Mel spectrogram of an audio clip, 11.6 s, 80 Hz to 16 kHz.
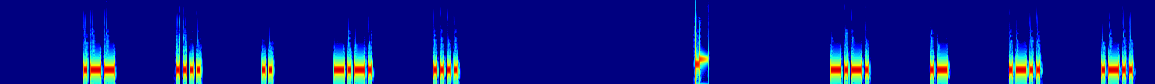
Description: Morse code, heard as a keyed tone, about 35 wpm, spaced as for 12 wpm, 700 Hz. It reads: WHICH CALL
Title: 6x Character Spacing - Top 100 Words - 35wpm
